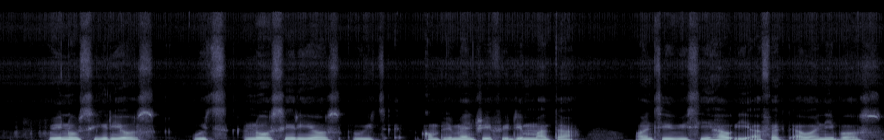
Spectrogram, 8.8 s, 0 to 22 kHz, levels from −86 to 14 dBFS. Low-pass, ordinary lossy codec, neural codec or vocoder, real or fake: none; none; none; real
